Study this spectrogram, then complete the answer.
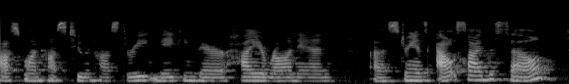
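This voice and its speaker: A woman's ordinary speaking voice, medium in pitch, at a fairly slow pace. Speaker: research scientist. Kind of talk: reading slides aloud.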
